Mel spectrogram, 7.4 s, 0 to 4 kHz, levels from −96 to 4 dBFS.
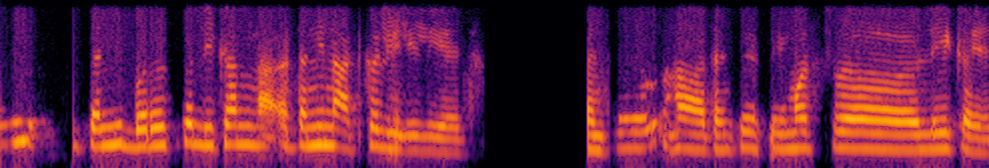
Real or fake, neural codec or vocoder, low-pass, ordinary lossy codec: real; none; 3.6 kHz; Opus, 64 kbps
